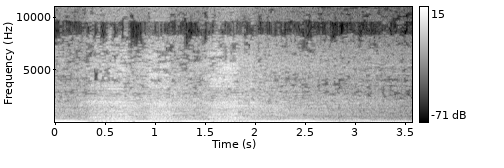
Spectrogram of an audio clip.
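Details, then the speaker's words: Toyota Corolla Conquest/Tazz successor, sat abandoned over 3 years, after service (15W40 oil, filter, plugs, petrol filter) and alternator refit; deep steady rumble, smooth revving, no knocks or ticks; engine intact. "Just listen to that sound of the engine. You can already tell that the engine is still intact."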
